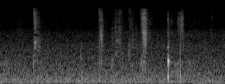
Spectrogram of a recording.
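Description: A tennis ball is struck by a racquet once, a sharp pop about three-quarters of the way in, during a baseline rally. Between hits, shoes scuff faintly on the hard court.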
